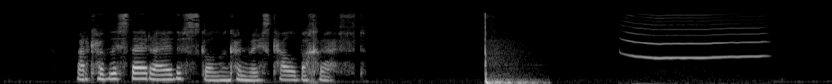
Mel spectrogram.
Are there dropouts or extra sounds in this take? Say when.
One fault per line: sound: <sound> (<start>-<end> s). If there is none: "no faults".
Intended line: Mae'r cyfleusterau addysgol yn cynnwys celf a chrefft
sound: thud (4.8-5.5 s)
sound: squeak (6.2-7.7 s)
